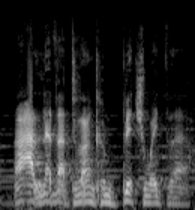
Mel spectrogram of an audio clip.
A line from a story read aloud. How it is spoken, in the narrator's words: snorted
